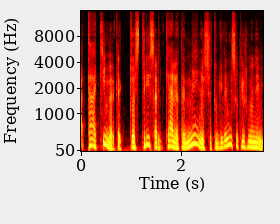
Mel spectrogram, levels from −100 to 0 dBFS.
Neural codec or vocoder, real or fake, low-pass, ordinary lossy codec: codec, 44.1 kHz, 2.6 kbps, SNAC; fake; 14.4 kHz; Opus, 16 kbps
